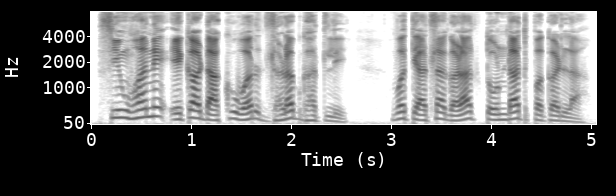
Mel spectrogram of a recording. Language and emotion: Marathi, neutral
